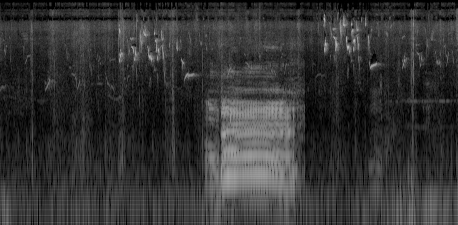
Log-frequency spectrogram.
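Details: A healthy fat village cow in a herd roaming the rice fields lets out one sustained, steady moo of about two seconds, while small birds chirp and twitter before and after it.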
